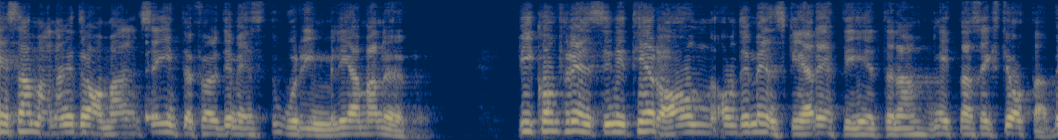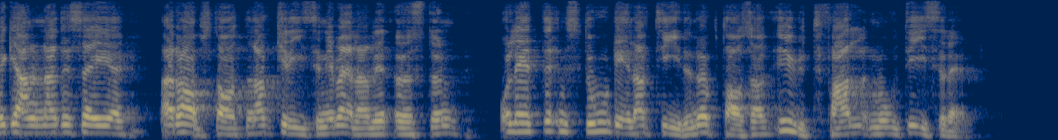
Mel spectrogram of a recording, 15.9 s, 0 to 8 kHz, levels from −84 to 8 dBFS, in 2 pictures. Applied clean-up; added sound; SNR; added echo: neural mask model DeepFilterNet 3.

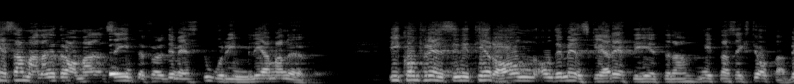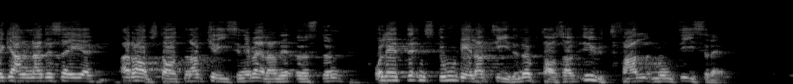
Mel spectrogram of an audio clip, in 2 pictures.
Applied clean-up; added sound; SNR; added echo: classical method WPE with log-MMSE.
